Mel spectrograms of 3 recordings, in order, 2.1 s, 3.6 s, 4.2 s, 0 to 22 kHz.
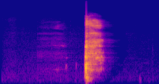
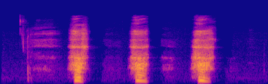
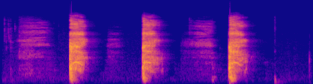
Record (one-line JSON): {"cough_length": "2.1 s", "cough_amplitude": 32768, "cough_signal_mean_std_ratio": 0.19, "exhalation_length": "3.6 s", "exhalation_amplitude": 18880, "exhalation_signal_mean_std_ratio": 0.34, "three_cough_length": "4.2 s", "three_cough_amplitude": 32767, "three_cough_signal_mean_std_ratio": 0.29, "survey_phase": "beta (2021-08-13 to 2022-03-07)", "age": "18-44", "gender": "Male", "wearing_mask": "No", "symptom_cough_any": true, "symptom_sore_throat": true, "symptom_fatigue": true, "symptom_onset": "7 days", "smoker_status": "Never smoked", "respiratory_condition_asthma": false, "respiratory_condition_other": false, "recruitment_source": "Test and Trace", "submission_delay": "4 days", "covid_test_result": "Negative", "covid_test_method": "RT-qPCR"}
